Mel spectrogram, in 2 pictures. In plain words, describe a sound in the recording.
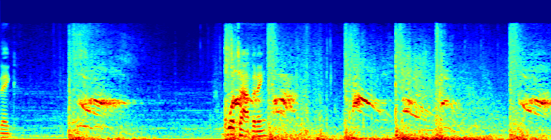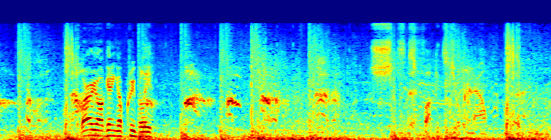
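Punches and kicks land with heavy thuds in quick succession.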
